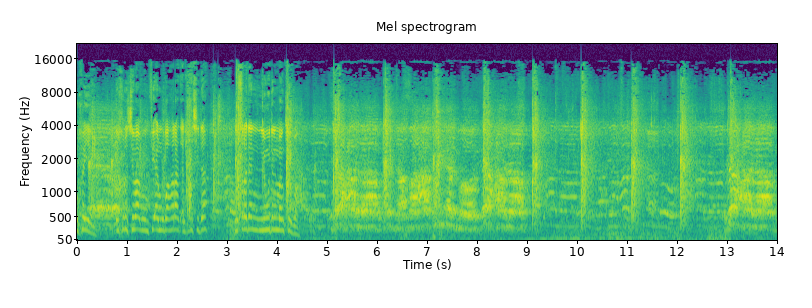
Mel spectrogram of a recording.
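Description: A crowd of men chants loudly in unison outdoors.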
